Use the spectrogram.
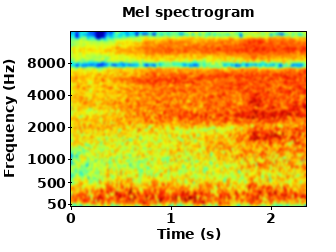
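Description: Surf on a beach near a homestead, a steady loud wash of breaking waves blended with heavy wind buffeting the microphone, continuous with no pause.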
